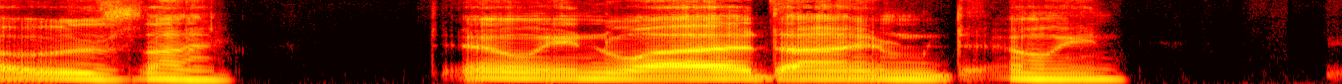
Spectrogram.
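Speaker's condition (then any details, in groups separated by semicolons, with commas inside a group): Parkinson's disease; young onset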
